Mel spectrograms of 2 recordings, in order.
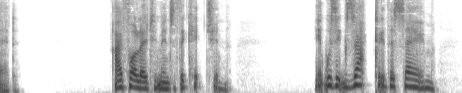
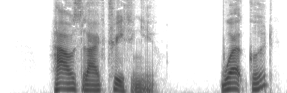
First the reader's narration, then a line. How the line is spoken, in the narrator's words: said Mark stiffly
